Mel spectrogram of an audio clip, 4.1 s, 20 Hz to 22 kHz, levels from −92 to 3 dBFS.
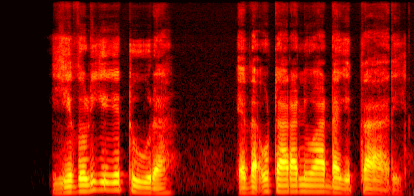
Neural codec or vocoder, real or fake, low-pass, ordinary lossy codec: vocoder, 44.1 kHz, 128 mel bands, Pupu-Vocoder; fake; none; none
